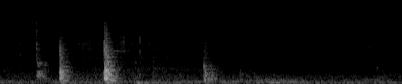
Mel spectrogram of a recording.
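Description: A few light knocks from handling a silicone spatula and a plastic measuring jug, then quiet room tone as stirring of the oils begins.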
